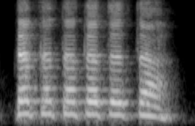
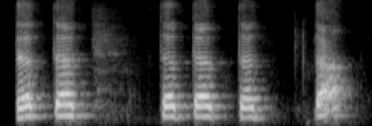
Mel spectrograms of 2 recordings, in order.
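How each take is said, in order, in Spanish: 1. El balbuceo tiene entonación de regaño y mando. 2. El balbuceo tiene entonación de súplica y petición. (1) "ahí está regañando" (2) "Está pidiendo permiso"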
